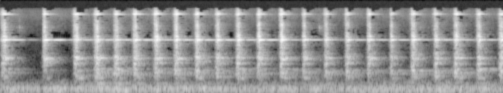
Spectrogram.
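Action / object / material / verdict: tap / metal music stand tube / metal / none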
